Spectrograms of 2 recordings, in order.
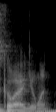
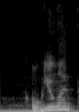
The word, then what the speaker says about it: coagulant: bra okay got it so it is coagulant I was confused I was like coogulant you're right though you're absolutely right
